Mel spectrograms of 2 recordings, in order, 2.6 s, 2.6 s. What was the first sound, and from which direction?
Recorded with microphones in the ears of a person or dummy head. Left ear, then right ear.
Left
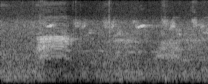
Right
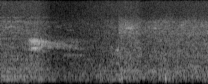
Only background noise.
